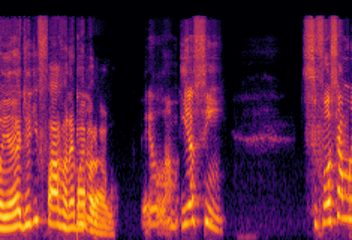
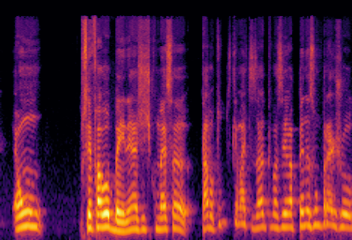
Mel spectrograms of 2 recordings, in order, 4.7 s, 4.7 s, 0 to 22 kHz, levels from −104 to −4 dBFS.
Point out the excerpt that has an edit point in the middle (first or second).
first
